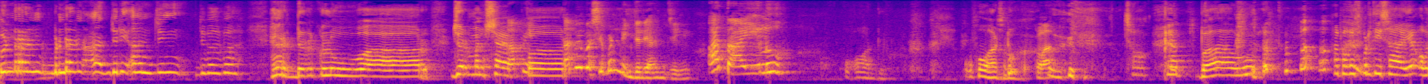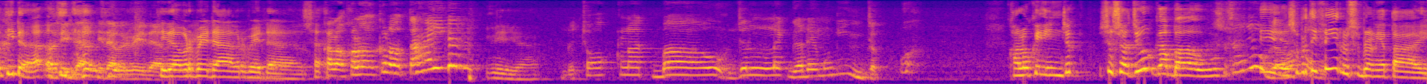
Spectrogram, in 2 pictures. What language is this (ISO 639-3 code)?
ind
